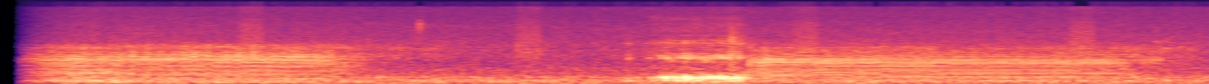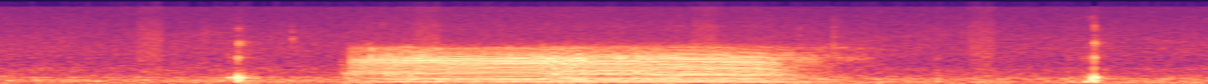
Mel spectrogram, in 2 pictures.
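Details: Mother snoring, likened to a wet fart: long, loud, rattling snores on each in-breath with quieter breathing between; ordinary heavy snoring.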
